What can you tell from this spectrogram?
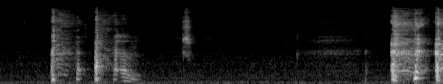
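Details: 6-month-old baby acting a cough: a few short, deliberate cough-like bursts, an imitated voluntary cough rather than illness.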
